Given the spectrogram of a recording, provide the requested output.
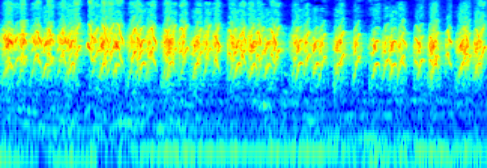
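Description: Yellow-vented bulbul chatter, a dense, busy run of bright, bubbly notes pouring out without pause, as if several birds are calling together.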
